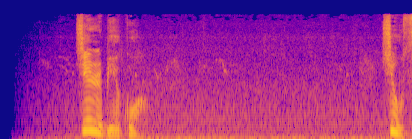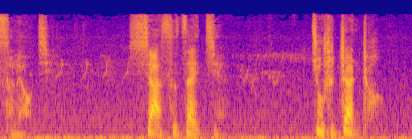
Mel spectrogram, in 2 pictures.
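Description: A young woman speaks coldly and firmly, close by.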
